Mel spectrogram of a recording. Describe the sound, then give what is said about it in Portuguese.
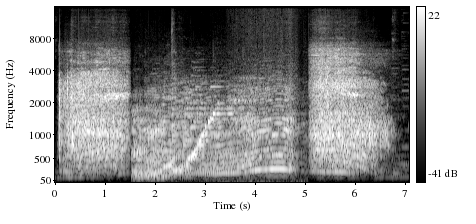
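A blender whirs loudly as it blends oats with twice as much water and a pinch of salt. Its roar gives way to a droning motor tone that rises and wavers in pitch, then the full grinding roar returns. “você vai jogar a aveia no liquidificador e bater com o dobro de água.”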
